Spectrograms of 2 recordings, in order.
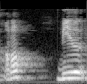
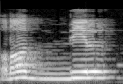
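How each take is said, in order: First: The double b breaks with a p-like stop. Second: The double b is smoothly joined together. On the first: The speaker calls it wrong. "dilatinkan R A P B. Jadi ada P B" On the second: The speaker calls it right. "kita sambungkan seperti itu di Latinnya B B"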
